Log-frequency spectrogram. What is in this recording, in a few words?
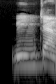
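"bincang", Malay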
